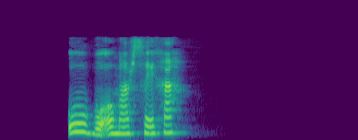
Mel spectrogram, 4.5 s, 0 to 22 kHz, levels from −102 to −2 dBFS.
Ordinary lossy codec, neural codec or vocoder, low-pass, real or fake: MP3, 48 kbps; codec, 44.1 kHz, 7.8 kbps, Pupu-Codec; 7.2 kHz; fake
